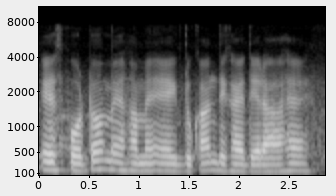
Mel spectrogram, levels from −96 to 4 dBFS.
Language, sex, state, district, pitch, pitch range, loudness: Hindi, male, Arunachal Pradesh, Lower Dibang Valley, 145 Hz, 140-155 Hz, -17 LUFS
